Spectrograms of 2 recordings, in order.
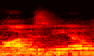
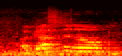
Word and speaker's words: Agostino: And I would probably try to pronounce that Augustino, because that's, you know, Italian people I'm familiar with, but I don't think that's really how you pronounce it. So Agostino di Duccio.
